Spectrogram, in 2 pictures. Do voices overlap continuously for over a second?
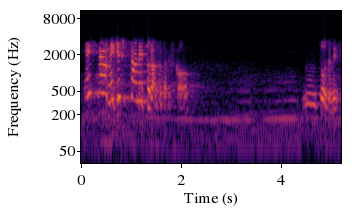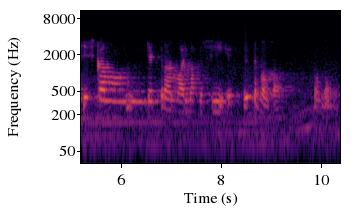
No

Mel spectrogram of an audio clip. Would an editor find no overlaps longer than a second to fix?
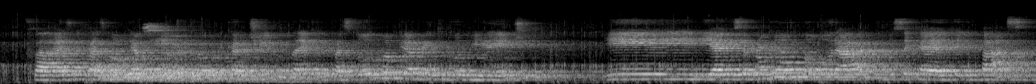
No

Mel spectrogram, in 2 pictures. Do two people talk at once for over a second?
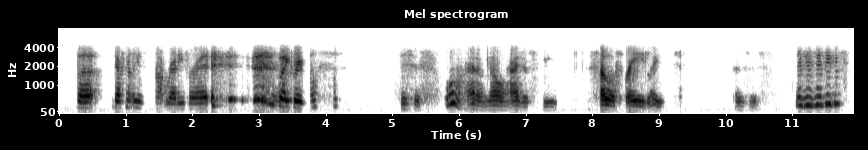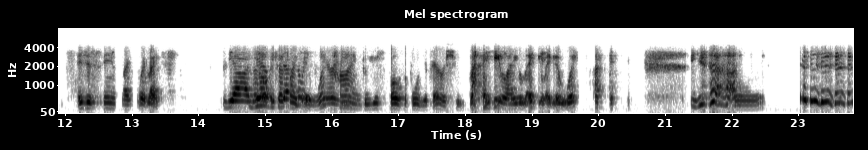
Yes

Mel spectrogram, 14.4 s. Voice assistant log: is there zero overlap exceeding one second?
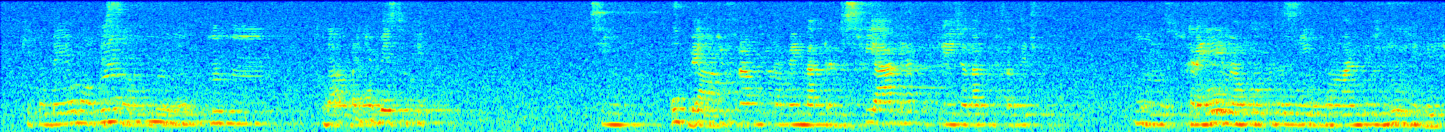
No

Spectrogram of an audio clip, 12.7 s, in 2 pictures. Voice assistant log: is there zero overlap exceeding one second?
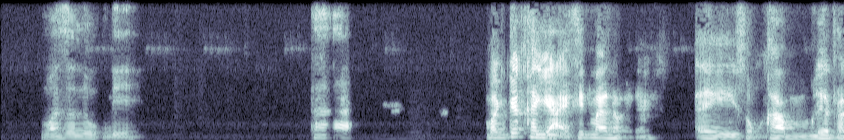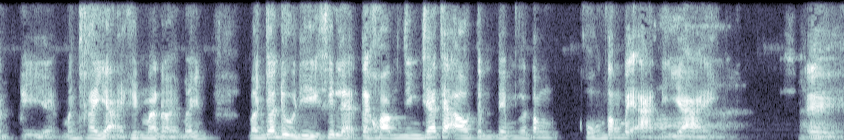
Yes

